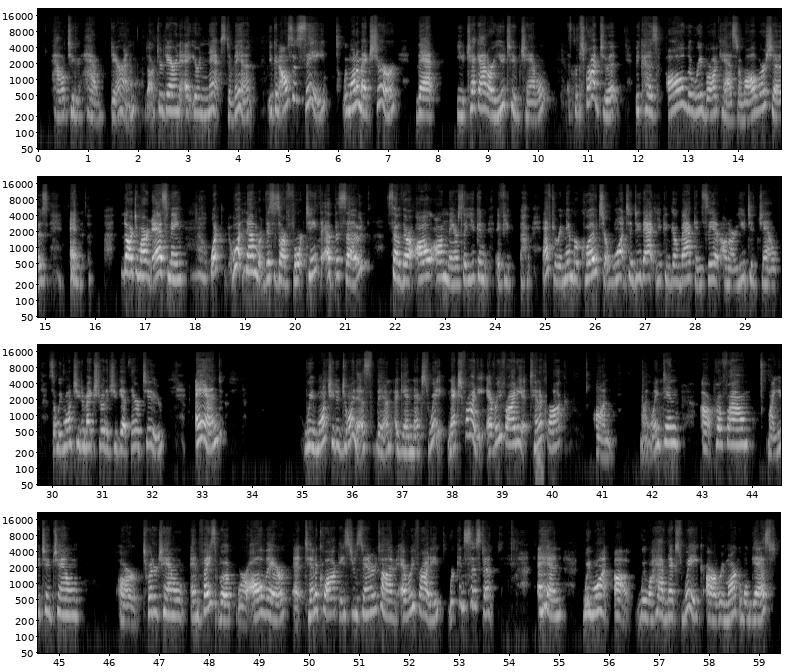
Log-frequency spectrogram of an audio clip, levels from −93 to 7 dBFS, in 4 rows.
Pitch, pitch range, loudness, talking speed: 270 Hz, 240-315 Hz, -24 LUFS, 150 wpm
